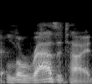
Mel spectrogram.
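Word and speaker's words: larazotide: And what I did find really cool about this, and I didn't know, is that there's a drug called lorazide. Have you heard of this? – No, sorry. – Lorazitide. That's the right pronunciation.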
